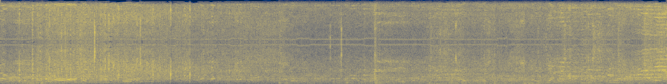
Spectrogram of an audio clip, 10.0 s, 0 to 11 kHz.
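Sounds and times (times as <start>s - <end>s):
murmuring voices: 0.0s - 10.0s
steady background hum: 0.0s - 10.0s.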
